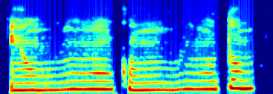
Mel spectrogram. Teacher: But it's not one of those 7 letters, okay, and it's not a mushaddad letter either. So in this case, we have to do ikhfa, conceal the sound, okay? And there's a light nasal sound as well.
